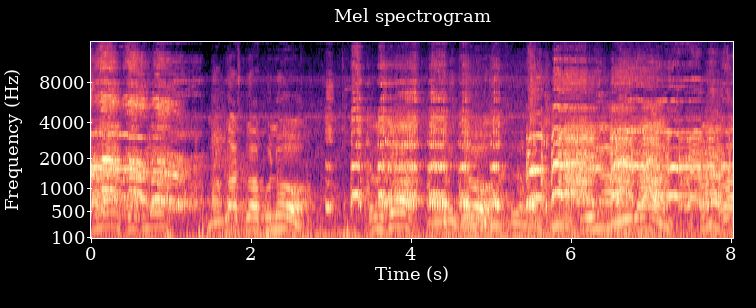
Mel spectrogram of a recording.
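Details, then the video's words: Kukuak Balenggek chicken, a singing chicken native to Solok, amid several fowl: repeated arched, bouncing crow syllables and clucks overlap throughout, rising and falling in bursts every second or so, with occasional voices. "Ayam kukuak balenggek ayam penyanyi asli solok"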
